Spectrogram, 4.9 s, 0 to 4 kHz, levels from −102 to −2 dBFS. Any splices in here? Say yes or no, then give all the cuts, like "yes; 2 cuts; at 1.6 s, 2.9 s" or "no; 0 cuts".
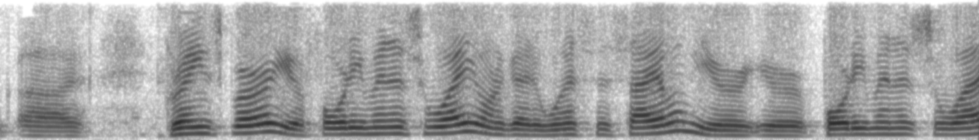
no; 0 cuts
